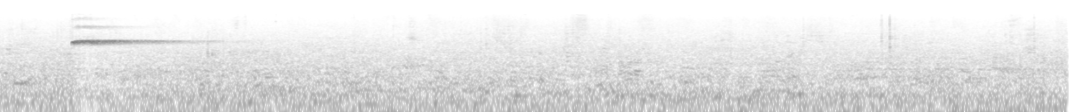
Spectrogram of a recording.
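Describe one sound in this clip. A crowd of young people murmurs quietly in a large echoing hall.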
